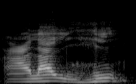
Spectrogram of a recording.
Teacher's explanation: الیہ، یا ساکن سے پہلے زبر ہے تو یا لین ہوگا۔ علیہ، یا ساکن سے پہلے زبر ہے تو یا لین ہوگا، اس کو ہم نہیں کھینچیں گے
